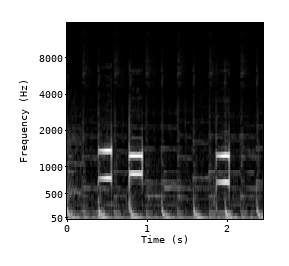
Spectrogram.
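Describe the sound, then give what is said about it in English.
Three short touch-tone beeps from a phone keypad being dialed, unevenly spaced, with a faint rhythmic clatter running underneath and no voices. “You can guess the rest of the phone number.”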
